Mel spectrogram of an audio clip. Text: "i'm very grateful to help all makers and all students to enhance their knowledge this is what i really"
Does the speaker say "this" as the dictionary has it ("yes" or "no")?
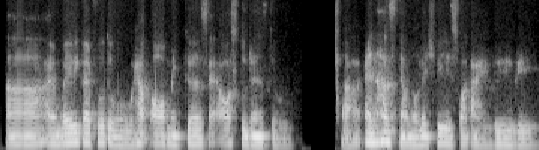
no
